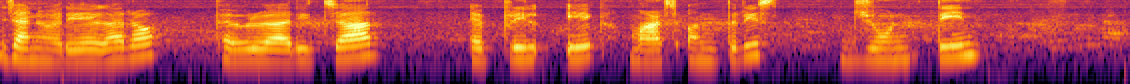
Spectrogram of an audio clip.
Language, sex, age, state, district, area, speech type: Odia, female, 18-30, Odisha, Subarnapur, urban, spontaneous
